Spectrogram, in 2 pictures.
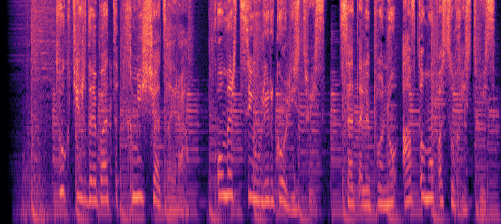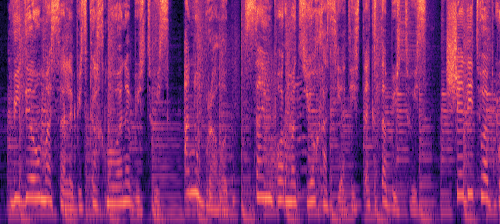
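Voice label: Georgian, female, commercial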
